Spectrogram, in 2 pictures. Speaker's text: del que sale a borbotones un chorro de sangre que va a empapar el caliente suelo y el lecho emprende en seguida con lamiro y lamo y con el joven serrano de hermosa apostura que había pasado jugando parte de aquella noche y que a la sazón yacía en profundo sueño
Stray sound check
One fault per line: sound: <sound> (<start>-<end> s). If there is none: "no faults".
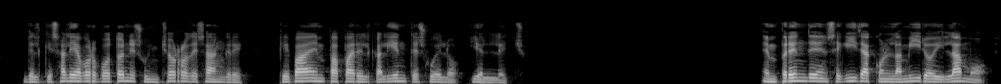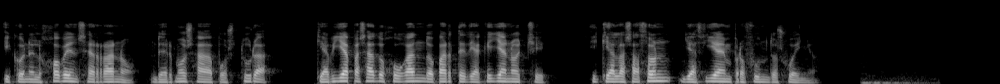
sound: thud (18.6-19.4 s)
